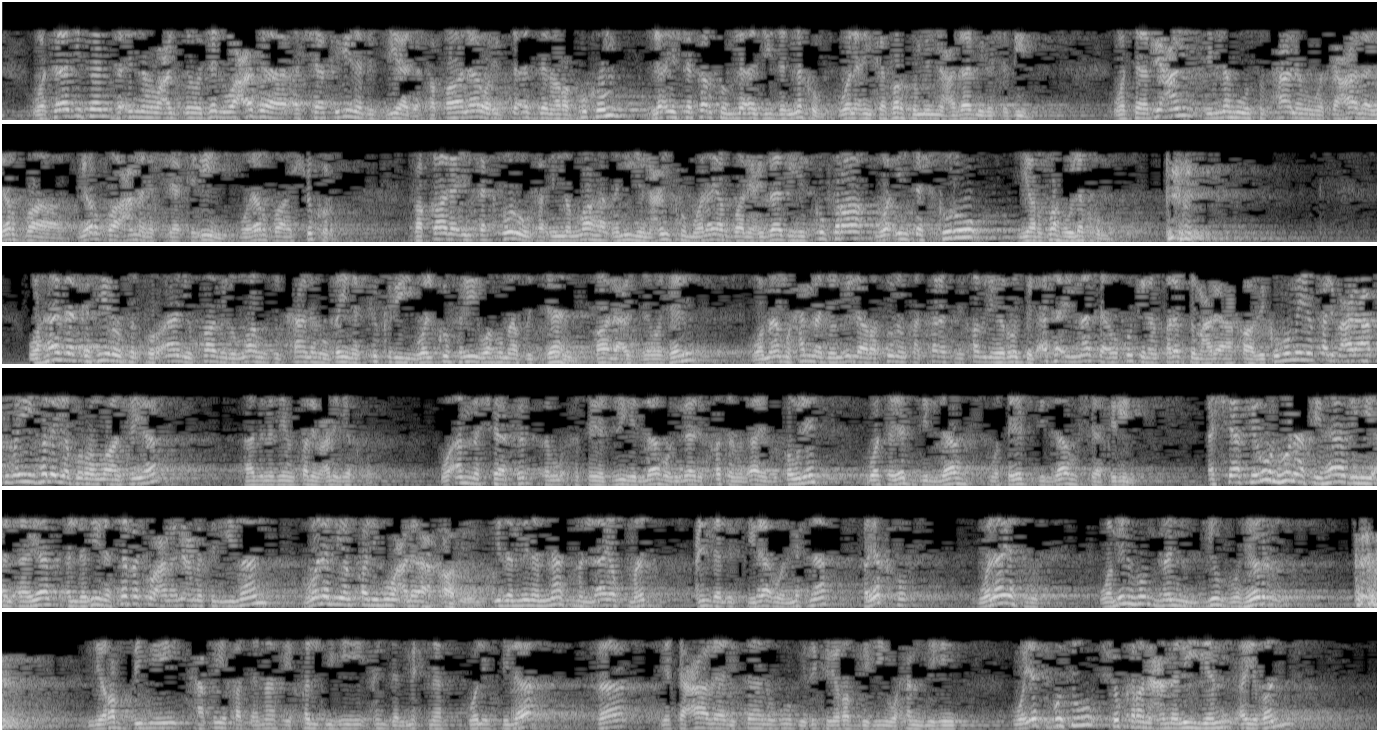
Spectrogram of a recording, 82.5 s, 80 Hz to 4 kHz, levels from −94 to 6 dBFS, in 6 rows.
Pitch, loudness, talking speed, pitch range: 160 Hz, -19 LUFS, 105 wpm, 140-190 Hz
